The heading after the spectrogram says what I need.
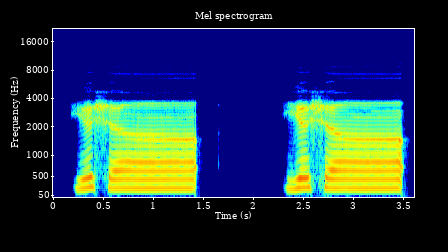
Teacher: وقف کی صورت میں کہ حمزہ کے اوپر جزم آئے گی تو ہم یہاں پر کیا کریں گے، جھٹکا دیں گے، ٹھیک ہے؟ الف کے اوپر مد آ رہی ہے، اس کو لمبا کریں گے، کھینچ کر پڑھیں گے۔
